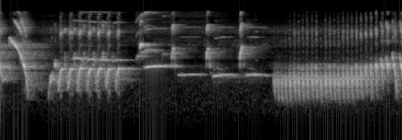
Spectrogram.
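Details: Canary singing a long-roll master song for training stalled or hard-to-breed canaries: quick swoops and a trill, several short whistled notes, then a long, dense rolling trill.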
